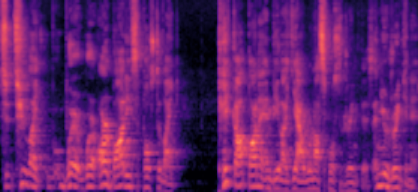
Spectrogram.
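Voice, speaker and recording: A man's high-pitched voice with audible room echo. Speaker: streamer reacting to videos. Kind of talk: reaction commentary. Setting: streaming with face cam. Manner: stammering at times; casual, slangy.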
